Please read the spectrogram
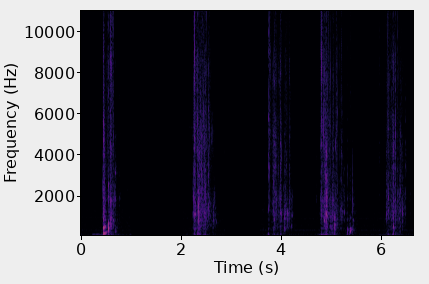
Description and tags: Multiple sounds of some water being moved about.
Created by recording a water filled bottle being moved about.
